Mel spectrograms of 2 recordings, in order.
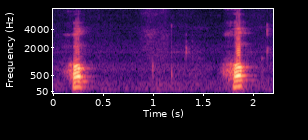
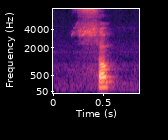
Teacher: High consonant plus a short vowel and a dead syllable equals a rising tone.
